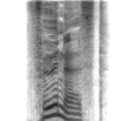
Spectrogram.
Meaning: second-person singular subjunctive I of föhnen
- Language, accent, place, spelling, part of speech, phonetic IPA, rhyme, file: German, Germany, Berlin, föhnest, verb, [ˈføːnəst], -øːnəst, De-föhnest.ogg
